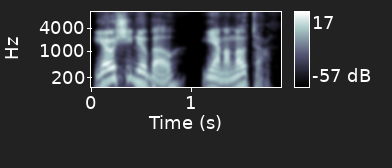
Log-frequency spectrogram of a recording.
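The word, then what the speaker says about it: Yoshinobu Yamamoto: It's actually how it's spelled, how it's it sounds how it's spelled, but it's just your tongue can trip over it. Yoshi Nubo Yamamoto.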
